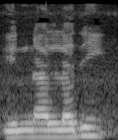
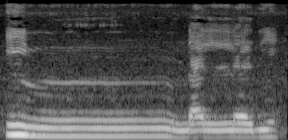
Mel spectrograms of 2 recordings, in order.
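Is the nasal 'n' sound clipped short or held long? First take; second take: short; long. First: The nasal n is clipped short and rushed. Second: The nasal n is held for two counts. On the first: The speaker calls it wrong. "kita nak baca cepat, tapi tidak terjaga bacaan tajwidnya" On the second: The speaker calls it right. "perlu dengung berapa harakat? Dua harakat"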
